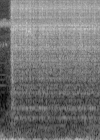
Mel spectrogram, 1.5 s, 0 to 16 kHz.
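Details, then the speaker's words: 1927 Ford Model T, key switched to battery when starting: a steady, high electrical buzz that starts suddenly and holds an even pitch; the coils buzzing normally. "Hear the coils buzz."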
